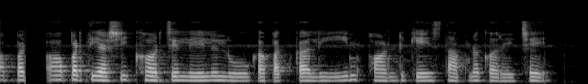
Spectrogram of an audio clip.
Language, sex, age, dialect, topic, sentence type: Maithili, female, 18-24, Eastern / Thethi, banking, statement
